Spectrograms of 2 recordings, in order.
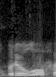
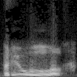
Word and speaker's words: Брюллов: М3 пишите как Брюлов. Почему-то вот именно с таким ударением он это произносил.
